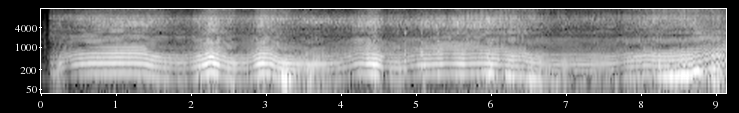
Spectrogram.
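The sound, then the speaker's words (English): Someone vocally mimics an idling string trimmer (weed whacker): a continuous, buzzy, engine-like drone lasting about nine seconds, its pitch wobbling and swooping up and down while the loudness holds fairly steady. “Hey, check out all those weeds over there that I need to whack.”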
